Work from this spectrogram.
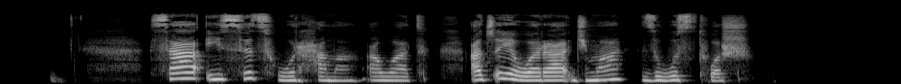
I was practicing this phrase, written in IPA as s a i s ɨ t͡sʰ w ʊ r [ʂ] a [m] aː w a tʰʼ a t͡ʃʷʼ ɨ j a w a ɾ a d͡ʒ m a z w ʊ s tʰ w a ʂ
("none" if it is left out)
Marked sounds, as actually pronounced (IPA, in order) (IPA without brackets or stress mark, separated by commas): ħ, m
